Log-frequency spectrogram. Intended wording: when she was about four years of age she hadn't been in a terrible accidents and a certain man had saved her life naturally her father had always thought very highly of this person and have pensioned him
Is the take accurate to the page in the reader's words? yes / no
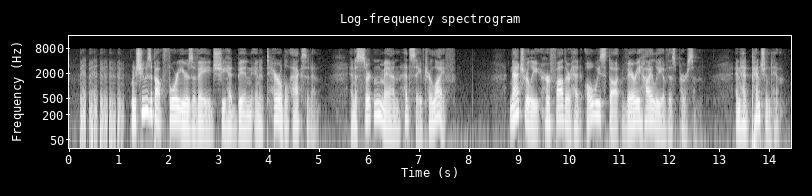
no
